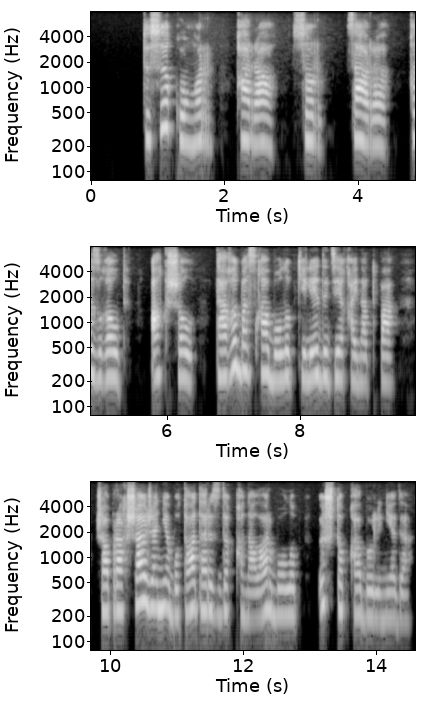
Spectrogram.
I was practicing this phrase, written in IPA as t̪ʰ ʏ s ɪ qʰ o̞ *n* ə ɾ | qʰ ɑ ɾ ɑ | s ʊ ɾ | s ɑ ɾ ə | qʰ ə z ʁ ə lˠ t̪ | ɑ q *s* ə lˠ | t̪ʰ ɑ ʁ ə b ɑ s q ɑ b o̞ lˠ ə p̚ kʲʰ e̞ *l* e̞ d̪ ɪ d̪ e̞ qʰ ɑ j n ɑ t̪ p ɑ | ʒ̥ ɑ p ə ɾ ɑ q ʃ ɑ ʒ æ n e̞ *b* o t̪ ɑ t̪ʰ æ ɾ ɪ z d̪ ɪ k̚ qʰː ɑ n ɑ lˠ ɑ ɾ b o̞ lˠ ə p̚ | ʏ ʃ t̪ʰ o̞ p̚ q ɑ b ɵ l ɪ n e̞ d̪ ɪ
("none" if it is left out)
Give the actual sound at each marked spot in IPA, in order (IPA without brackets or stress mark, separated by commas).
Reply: ɴ, ʃ, l, b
